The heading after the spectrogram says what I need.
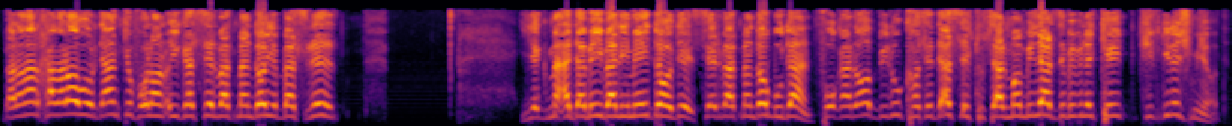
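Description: A man's voice: very high voice, steady tone, no echo. A male preacher delivering a sermon, telling stories with emphatic repetition. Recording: dull, dry recording.

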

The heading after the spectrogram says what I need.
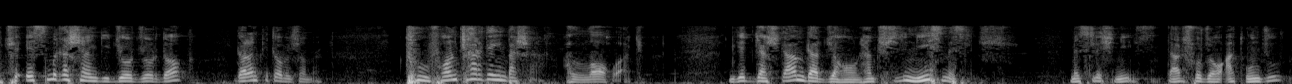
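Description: A man preaching a religious sermon over a loudspeaker, telling a story with passionate outbursts and hushed low passages. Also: breathy edge. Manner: impassioned, swinging between loud outbursts and hushed low tones. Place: speaking over a loudspeaker in Qom. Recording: dull lo-fi recording.

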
